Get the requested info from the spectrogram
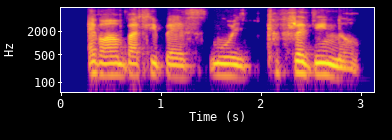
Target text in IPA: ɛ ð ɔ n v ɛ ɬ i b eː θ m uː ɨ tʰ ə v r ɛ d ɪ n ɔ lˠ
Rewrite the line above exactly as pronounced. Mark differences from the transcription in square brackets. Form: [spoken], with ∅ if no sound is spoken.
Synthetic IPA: ɛ [v] ɔ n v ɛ ɬ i b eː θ m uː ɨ [kʰ] ə [f] r ɛ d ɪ n ɔ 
